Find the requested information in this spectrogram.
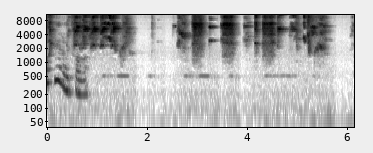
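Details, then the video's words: Two pet lovebirds calling: after a low swooping sound at the start, harsh broadband squawks come in loose bursts, with a faint steady hum underneath. "CİCİKUŞ SESİ----Cennet Papağanı"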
